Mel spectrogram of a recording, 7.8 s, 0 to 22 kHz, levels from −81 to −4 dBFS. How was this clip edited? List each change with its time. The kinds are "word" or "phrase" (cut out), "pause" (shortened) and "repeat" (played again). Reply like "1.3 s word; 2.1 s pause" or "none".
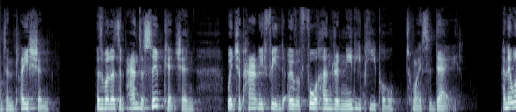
1.8 s word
